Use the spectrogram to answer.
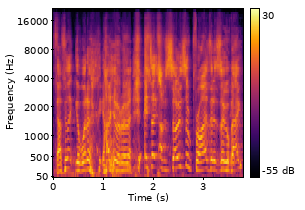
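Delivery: high laughing, words breaking up. Real, not acted. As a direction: giggle through it all. Laughing fit over losing track.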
